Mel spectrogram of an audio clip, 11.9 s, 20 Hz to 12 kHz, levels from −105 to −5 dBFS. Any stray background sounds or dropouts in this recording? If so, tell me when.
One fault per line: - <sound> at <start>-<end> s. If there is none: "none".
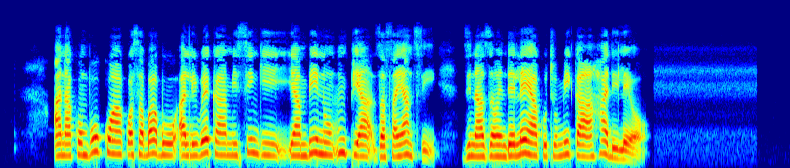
none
